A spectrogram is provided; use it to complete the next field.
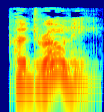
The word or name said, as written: padrone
